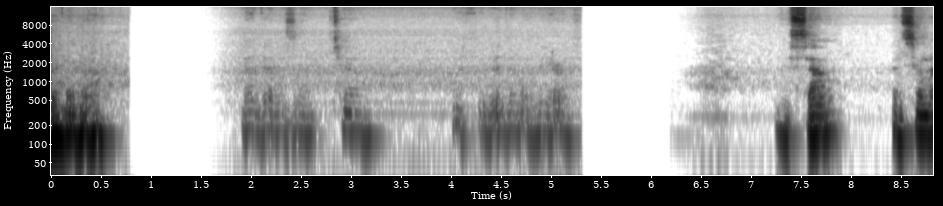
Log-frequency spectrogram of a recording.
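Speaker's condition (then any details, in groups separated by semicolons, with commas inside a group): Parkinson's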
